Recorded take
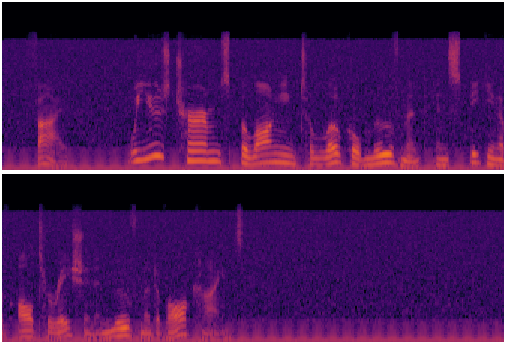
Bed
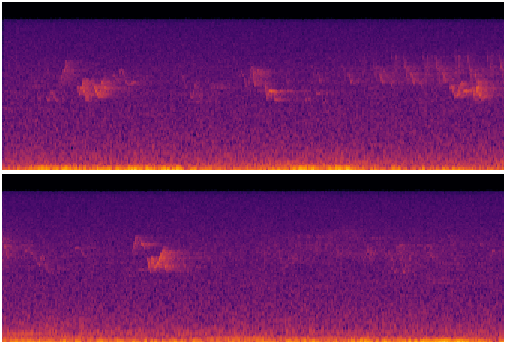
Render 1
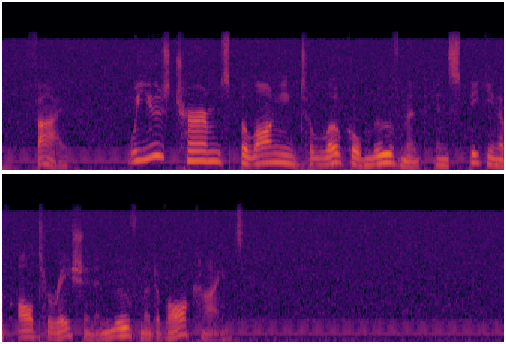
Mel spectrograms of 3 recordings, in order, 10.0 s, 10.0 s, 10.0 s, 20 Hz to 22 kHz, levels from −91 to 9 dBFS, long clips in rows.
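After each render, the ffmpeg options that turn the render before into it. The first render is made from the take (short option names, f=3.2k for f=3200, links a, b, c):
-af "bandreject=f=60:t=h:w=4,bandreject=f=120:t=h:w=4"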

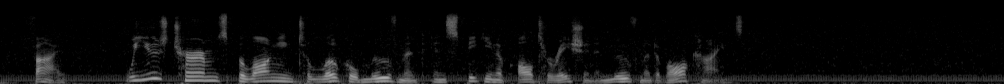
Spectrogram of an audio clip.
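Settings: -af "afftdn=nr=6:nf=-53"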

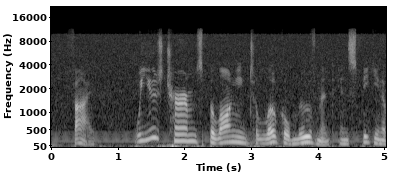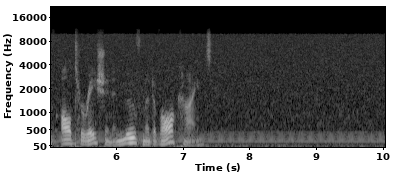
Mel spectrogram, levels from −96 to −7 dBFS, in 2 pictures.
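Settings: -filter_complex "[0:a]asplit=3[a][b][c];[a]afade=t=out:st=1.26:d=0.02[d];[b]asubboost=boost=7.5:cutoff=95,afade=t=in:st=1.26:d=0.02,afade=t=out:st=2.29:d=0.02[e];[c]afade=t=in:st=2.29:d=0.02[f];[d][e][f]amix=inputs=3:normalize=0"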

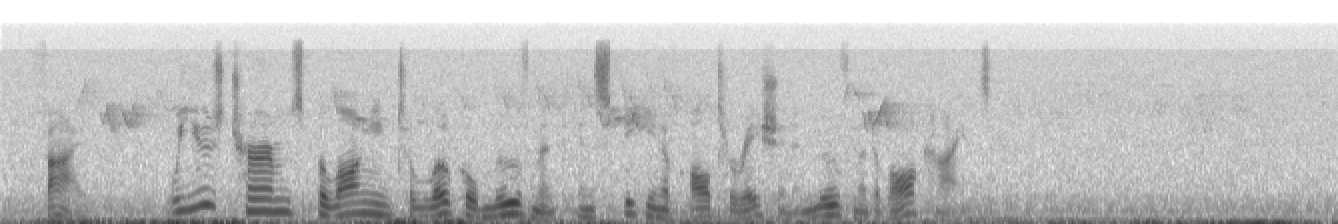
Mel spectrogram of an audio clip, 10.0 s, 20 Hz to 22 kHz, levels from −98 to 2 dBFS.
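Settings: -filter_complex "[1:a]volume=-17dB[a];[0:a][a]amix=inputs=2:normalize=0"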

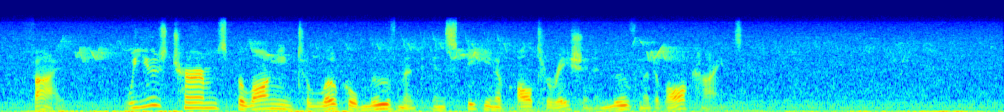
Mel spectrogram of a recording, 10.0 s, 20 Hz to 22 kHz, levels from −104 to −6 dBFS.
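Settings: -af "lowpass=5.6k,lowshelf=f=170:g=-9"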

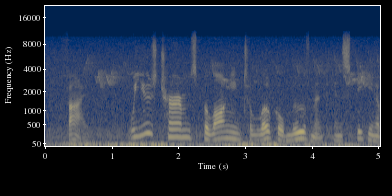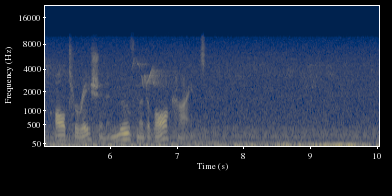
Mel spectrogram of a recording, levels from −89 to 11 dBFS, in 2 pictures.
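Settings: -af "volume=7.5dB"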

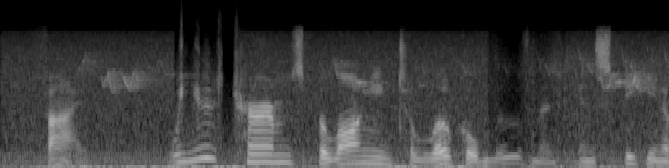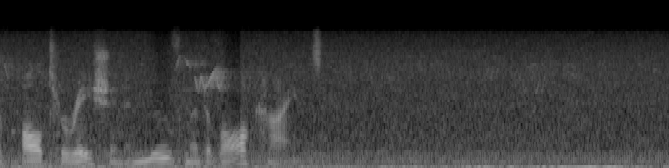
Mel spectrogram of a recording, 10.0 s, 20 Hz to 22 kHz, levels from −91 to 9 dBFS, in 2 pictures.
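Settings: -filter_complex "[0:a]asettb=1/sr,asplit=3[a][b][c];[a]atrim=end=1.304[d];[b]atrim=start=1.3:end=1.8,asetpts=PTS-STARTPTS,afade=t=in:d=0.004:c=qsin,afade=t=out:st=0.496:d=0.004:c=qsin,adynamicsmooth=sensitivity=4:basefreq=610[e];[c]atrim=start=1.796[f];[d][e]acrossfade=d=0.004:c1=hsin:c2=qsin[g];[g][f]acrossfade=d=0.004:c1=qsin:c2=hsin,asettb=1/sr,asplit=3[h][i][j];[h]atrim=end=3.654[k];[i]atrim=start=3.65:end=4.27,asetpts=PTS-STARTPTS,afade=t=in:d=0.004:c=qsin,afade=t=out:st=0.616:d=0.004:c=qsin,acompressor=threshold=-36dB:ratio=8:attack=3.2:release=140:knee=1:detection=peak[l];[j]atrim=start=4.266[m];[k][l]acrossfade=d=0.004:c1=hsin:c2=qsin[n];[n][m]acrossfade=d=0.004:c1=qsin:c2=hsin,asettb=1/sr,asplit=3[o][p][q];[o]atrim=end=5.964[r];[p]atrim=start=5.96:end=6.82,asetpts=PTS-STARTPTS,afade=t=in:d=0.004:c=qsin,afade=t=out:st=0.856:d=0.004:c=qsin,acompressor=threshold=-30dB:ratio=4:attack=3.2:release=140:knee=1:detection=peak[s];[q]atrim=start=6.816[t];[r][s]acrossfade=d=0.004:c1=hsin:c2=qsin[u];[u][t]acrossfade=d=0.004:c1=qsin:c2=hsin"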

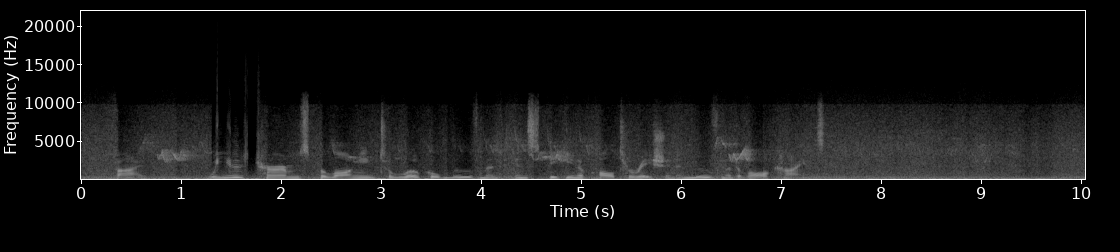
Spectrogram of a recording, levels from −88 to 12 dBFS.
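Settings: -af "alimiter=limit=-19.5dB:level=0:latency=1:release=345,acompressor=threshold=-35dB:ratio=3"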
